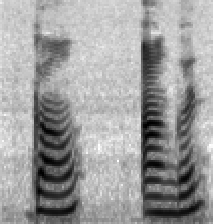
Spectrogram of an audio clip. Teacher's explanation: अनुनासिक स्वर ऐसे स्वरों का उच्चारण नाक और मुंह से होता है और उच्चारण में लघुता रहती है।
